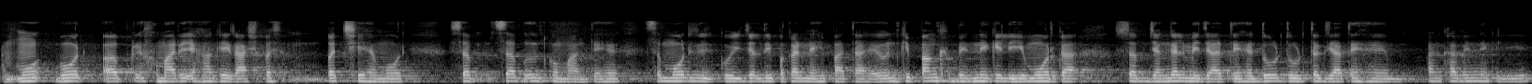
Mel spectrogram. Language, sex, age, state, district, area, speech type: Hindi, male, 18-30, Uttar Pradesh, Jaunpur, urban, spontaneous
